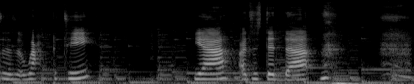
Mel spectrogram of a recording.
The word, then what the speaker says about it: Wapiti: But anyway, he says, Samson Wapiti is pronounced as Wapiti.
